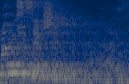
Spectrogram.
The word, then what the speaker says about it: nociception: Nociception. And again, nociception. From the guys in the room? And from the girls? Well done, New Zealand. And it's spelled like this, but we say it, nociception.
